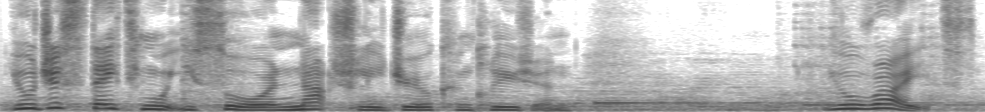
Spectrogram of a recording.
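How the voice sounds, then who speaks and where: A woman's voice: mid-range voice, lively intonation, normal speed, close to an everyday voice. A woman acting a troubled, secretive shelter worker who narrates her story in a radio drama, emotive and hesitant in dialogue. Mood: flustered. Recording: roomy sound with music behind.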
